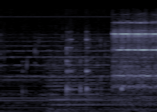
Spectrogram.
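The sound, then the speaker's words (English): A telephone rings at night in an empty office building eight stories up, its bright electronic trill swelling louder and steadier near the end, with no one talking. “And that was the call I should have never answered. But at night, eight stories up in an empty office building, that ringing sounded urgent.”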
